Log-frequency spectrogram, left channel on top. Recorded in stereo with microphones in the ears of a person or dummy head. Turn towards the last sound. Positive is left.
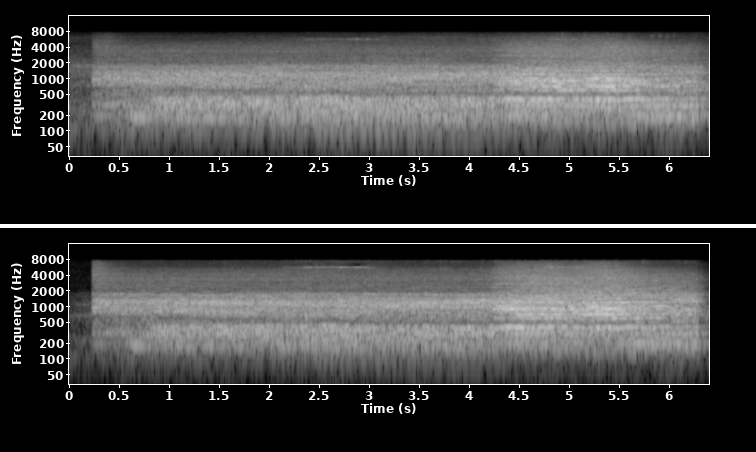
turn(degrees=-65)  # may be behind; listen again after turning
